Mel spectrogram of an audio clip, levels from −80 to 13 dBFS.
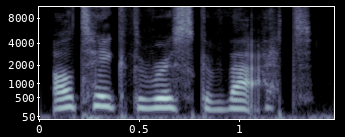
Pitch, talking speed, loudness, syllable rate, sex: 225 Hz, 245 wpm, -17 LUFS, 4.8 syllables/s, female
